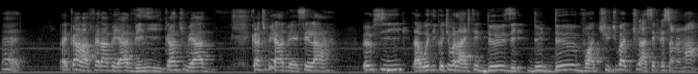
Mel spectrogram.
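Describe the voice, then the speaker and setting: A man's voice: sits high, normal speed, a bit bright. A man with a Cameroonian French accent telling a comic story in a rambling, slangy, repetitive way. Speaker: comedian storyteller. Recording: roomy, dull lo-fi sound.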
